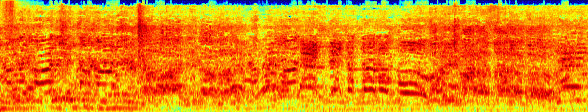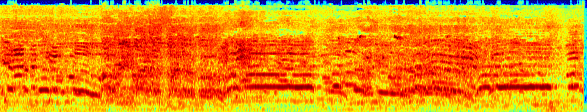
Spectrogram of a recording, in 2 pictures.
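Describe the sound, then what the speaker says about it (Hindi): Loud protest crowd in Delhi chanting slogans, a dense mass of raised voices shouting in rhythmic unison that carries on steadily throughout. "उसमें नारे लगे देश के गद्दारों को गोली मारो सालो"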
